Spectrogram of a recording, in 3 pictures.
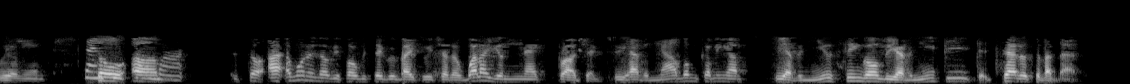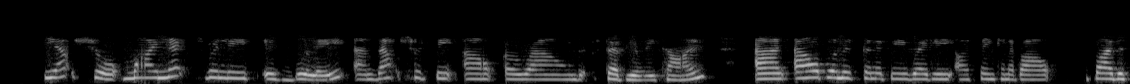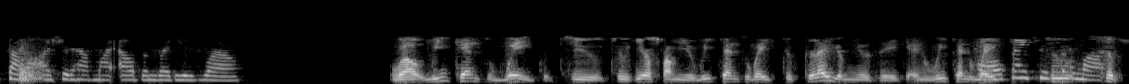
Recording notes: On the phone.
